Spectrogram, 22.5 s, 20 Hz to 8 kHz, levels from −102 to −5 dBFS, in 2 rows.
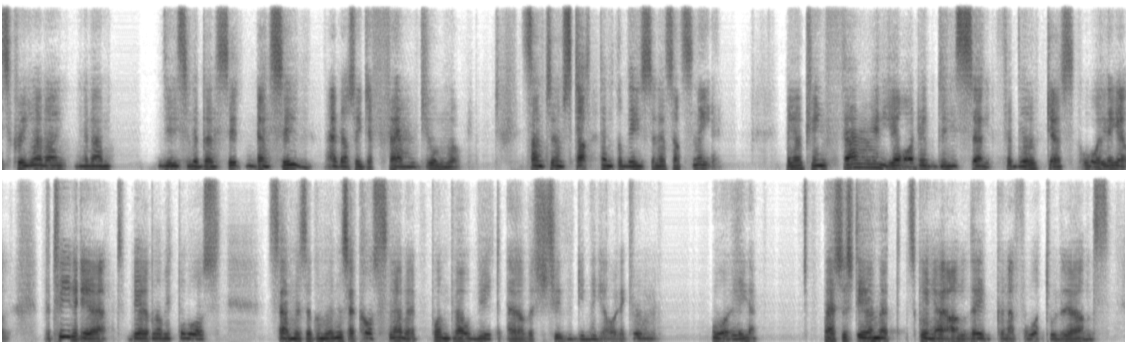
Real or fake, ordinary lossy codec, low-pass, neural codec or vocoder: fake; none; none; codec, 16 kHz, 0.5 kbps, FreqCodec, smaller model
